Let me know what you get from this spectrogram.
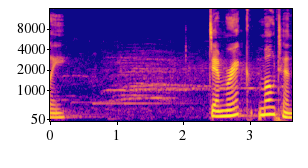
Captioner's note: audience cheers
